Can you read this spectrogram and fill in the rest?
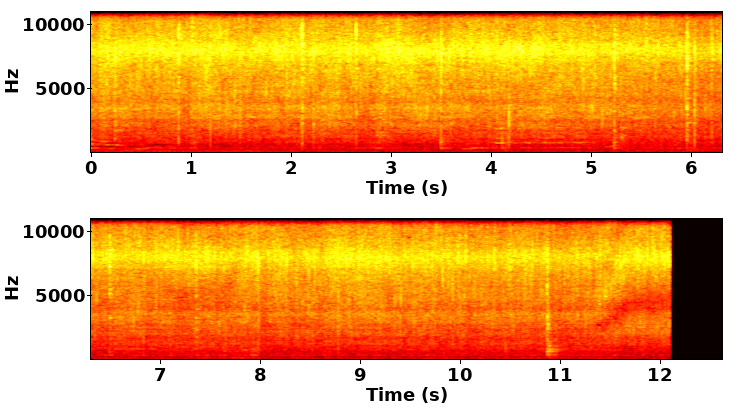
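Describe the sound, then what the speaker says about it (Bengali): Onion fries in a pan for a light rohu fish curry, with a steady close crackling sizzle and scattered clicks of stirring, with no talking until it cuts off at the end. "এই দেখুন পেঁয়াজটা অর্ধেক ভাজা হয়েছে"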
